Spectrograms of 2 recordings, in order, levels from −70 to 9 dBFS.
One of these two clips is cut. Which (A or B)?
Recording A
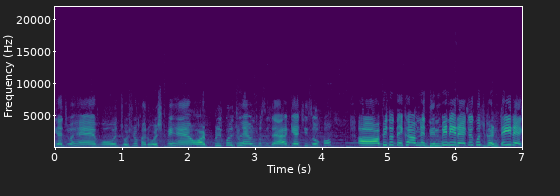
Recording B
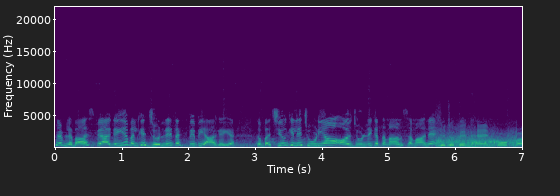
B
